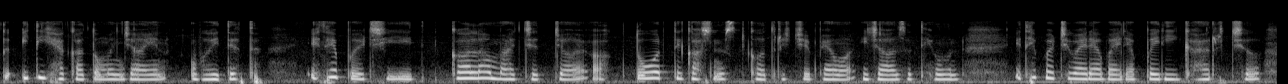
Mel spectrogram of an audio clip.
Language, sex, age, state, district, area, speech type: Kashmiri, female, 18-30, Jammu and Kashmir, Bandipora, urban, spontaneous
